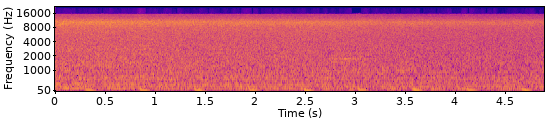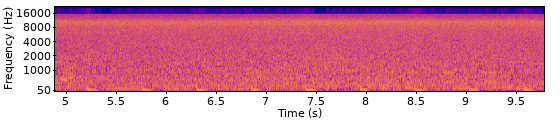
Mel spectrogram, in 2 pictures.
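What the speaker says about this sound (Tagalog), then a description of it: "Sobrang lakas ng tubig." A powerful waterfall on a mountain roars as a loud, steady, continuous rush of pouring water close by, filling the whole clip without a break.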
